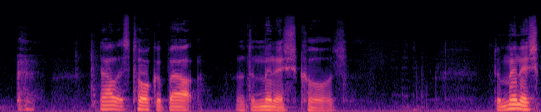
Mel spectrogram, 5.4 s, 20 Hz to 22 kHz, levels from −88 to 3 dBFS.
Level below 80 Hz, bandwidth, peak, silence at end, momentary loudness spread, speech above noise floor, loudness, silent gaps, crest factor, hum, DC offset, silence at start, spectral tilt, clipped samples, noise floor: -52 dBFS; 12 kHz; -8 dBFS; 0 s; 18 LU; 31 dB; -26 LUFS; none; 20 dB; none; under 0.1%; 0.15 s; -7.5 dB/octave; under 0.1%; -55 dBFS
